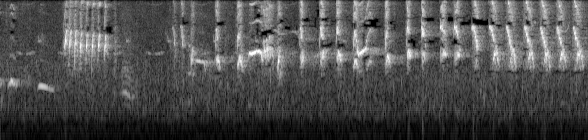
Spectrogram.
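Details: White-rumped shama song used as a provoking lure to stir up competition birds: a low whistle, a fast buzzy burst, then a long run of bright, rapid, evenly repeated high chips and trills.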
